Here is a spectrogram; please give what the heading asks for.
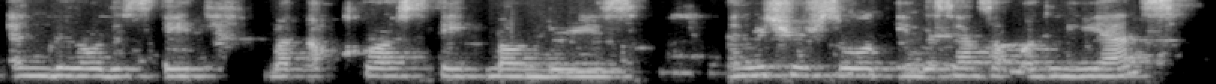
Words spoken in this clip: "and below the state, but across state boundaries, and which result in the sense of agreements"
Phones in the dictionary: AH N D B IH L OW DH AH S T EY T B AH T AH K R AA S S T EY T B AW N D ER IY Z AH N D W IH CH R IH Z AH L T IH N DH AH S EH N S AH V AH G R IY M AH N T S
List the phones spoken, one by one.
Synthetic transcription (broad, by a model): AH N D B IH L OW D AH S T EY T B AH T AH K R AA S S T EY T B AW N D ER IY S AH N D W IH CH W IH S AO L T IH N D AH S EH N S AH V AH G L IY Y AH N S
